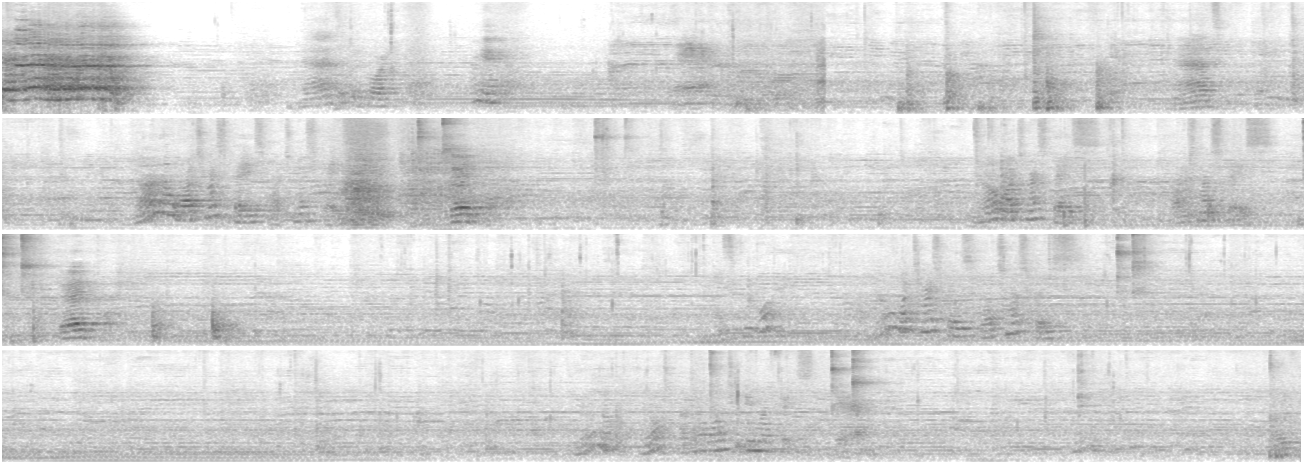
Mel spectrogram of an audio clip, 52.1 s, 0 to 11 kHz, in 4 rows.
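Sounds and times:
horse neighing: 0.0s - 1.6s.

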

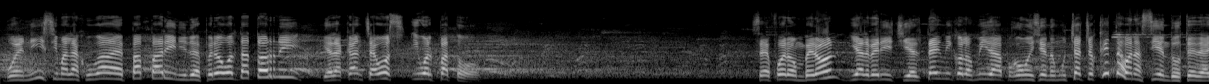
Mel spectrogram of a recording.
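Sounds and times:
echoing crowd and court noise: 0.0s - 12.0s.

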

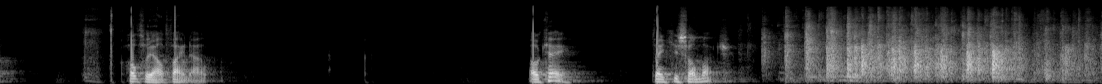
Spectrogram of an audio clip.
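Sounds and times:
audience applauding: 7.4s - 11.0s.

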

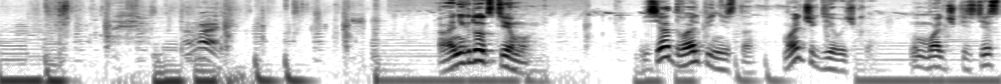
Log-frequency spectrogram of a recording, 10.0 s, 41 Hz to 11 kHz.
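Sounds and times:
background music with deep bass: 0.0s - 10.0s.

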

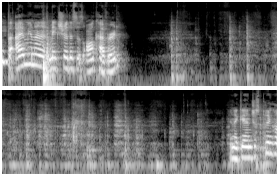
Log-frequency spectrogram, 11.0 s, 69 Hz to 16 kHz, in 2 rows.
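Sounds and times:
ribbon rustling and scraping: 3.6s - 10.2s.

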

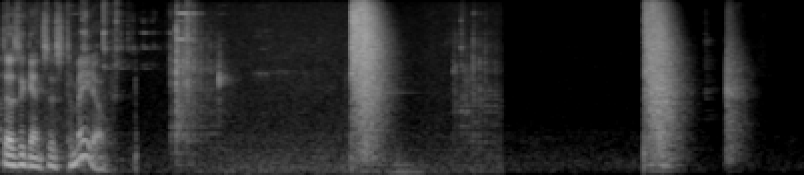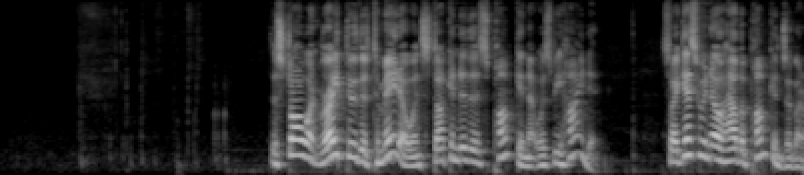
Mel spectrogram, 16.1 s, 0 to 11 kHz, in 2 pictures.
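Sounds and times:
fire extinguisher gas blasts: 3.5s - 4.0s, 6.4s - 6.9s.

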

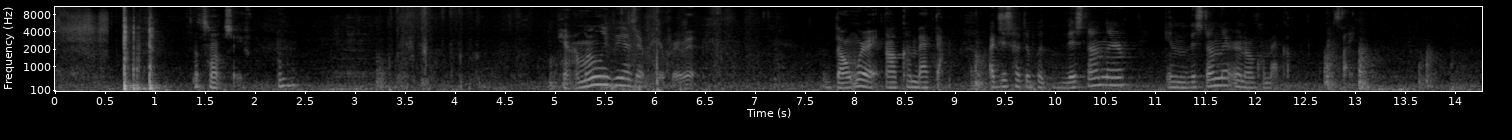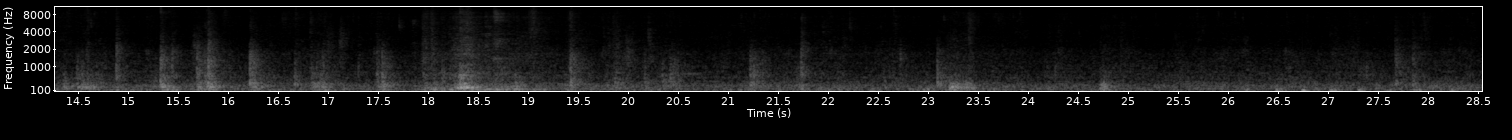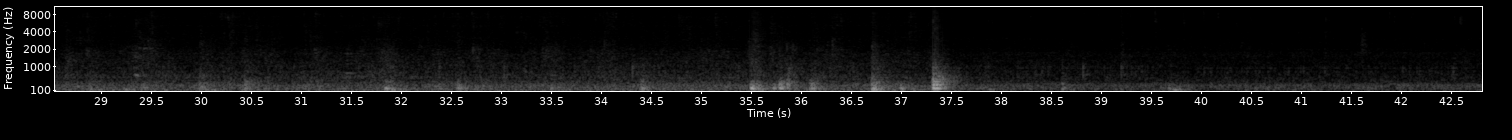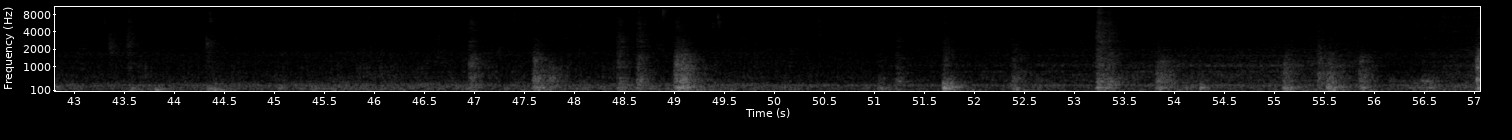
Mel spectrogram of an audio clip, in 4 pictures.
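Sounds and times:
household knocks and bumps: 0.4s - 1.2s.

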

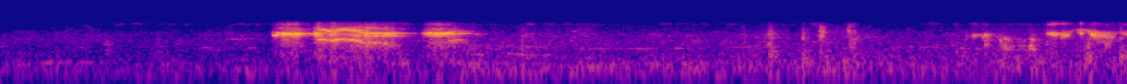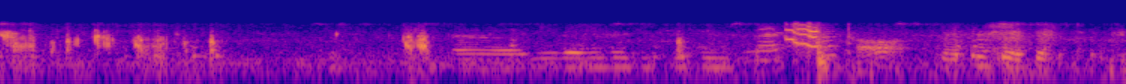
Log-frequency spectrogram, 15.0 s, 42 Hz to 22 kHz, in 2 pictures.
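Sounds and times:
rooster crowing: 1.8s - 3.2s
chicken clucking and squawking: 5.2s - 11.1s.

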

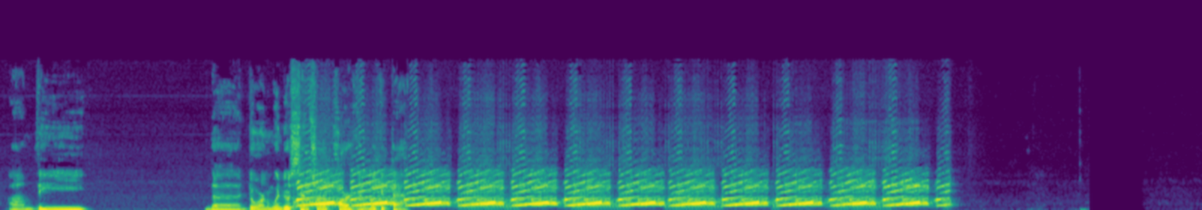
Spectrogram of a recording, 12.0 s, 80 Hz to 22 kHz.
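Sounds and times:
alarm siren whooping: 3.0s - 9.6s.

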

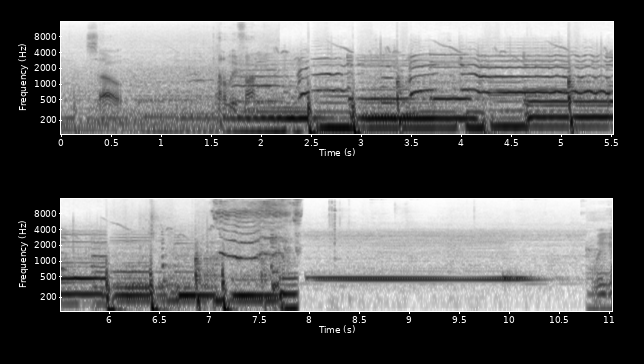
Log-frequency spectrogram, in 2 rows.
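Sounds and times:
background music: 0.8s - 7.9s
intercom electronic ringing tone: 7.3s - 10.3s.

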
